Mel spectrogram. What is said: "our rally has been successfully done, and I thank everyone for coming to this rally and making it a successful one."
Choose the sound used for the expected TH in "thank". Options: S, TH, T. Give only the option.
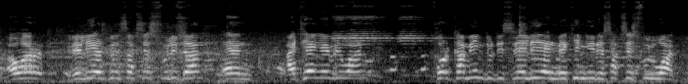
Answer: T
